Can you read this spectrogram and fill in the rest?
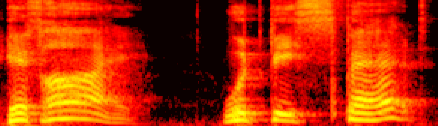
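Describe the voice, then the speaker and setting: A cold, proud woman , played by a man, sneers each word with slow, measured contempt. The voice sits a little above a man's normal pitch. It moves expressively between hushed and sharp. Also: sing-song. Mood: scornful.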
